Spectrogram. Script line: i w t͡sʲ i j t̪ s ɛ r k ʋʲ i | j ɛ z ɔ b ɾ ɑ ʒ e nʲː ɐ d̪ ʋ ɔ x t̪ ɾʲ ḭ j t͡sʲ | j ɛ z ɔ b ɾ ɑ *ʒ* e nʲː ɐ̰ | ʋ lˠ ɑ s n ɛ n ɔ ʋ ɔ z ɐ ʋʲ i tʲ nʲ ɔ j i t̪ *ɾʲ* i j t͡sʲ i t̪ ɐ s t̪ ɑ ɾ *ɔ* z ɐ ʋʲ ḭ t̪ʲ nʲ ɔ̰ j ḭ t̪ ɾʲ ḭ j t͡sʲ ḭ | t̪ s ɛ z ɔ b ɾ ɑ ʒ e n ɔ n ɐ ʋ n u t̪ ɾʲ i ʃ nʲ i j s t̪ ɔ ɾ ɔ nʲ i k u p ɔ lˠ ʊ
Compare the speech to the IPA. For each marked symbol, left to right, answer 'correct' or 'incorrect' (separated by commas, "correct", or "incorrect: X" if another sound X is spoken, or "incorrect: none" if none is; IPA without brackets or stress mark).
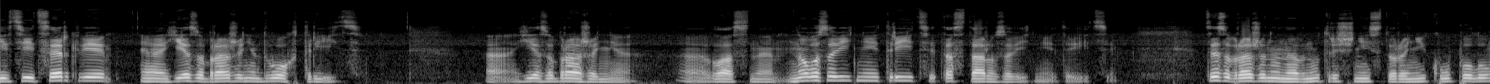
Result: correct, correct, correct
